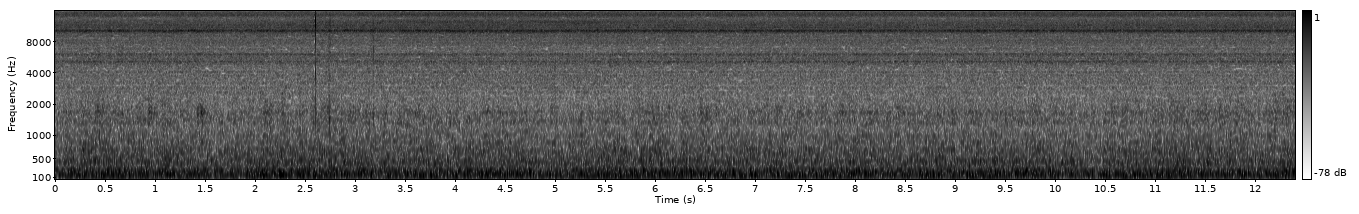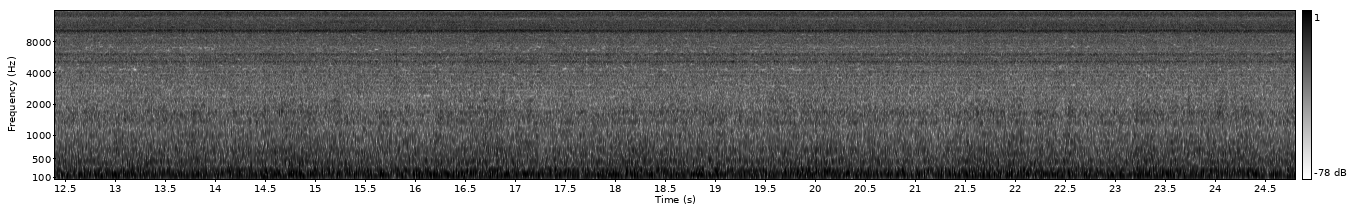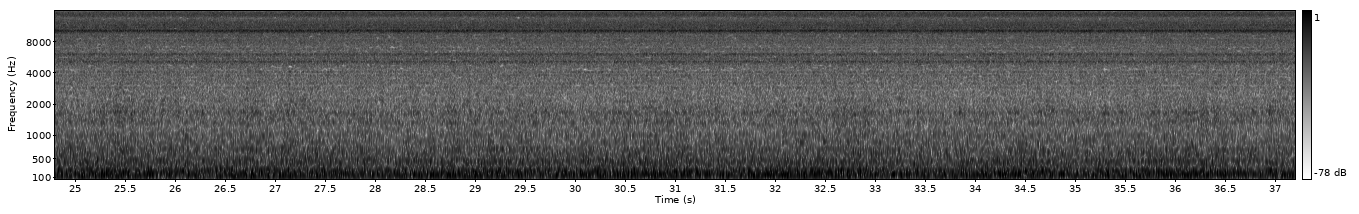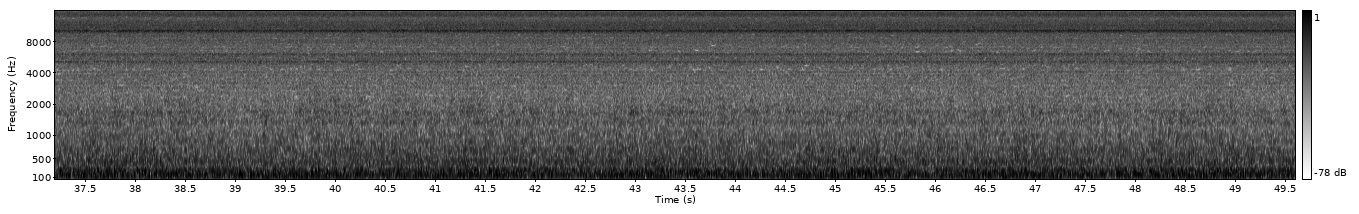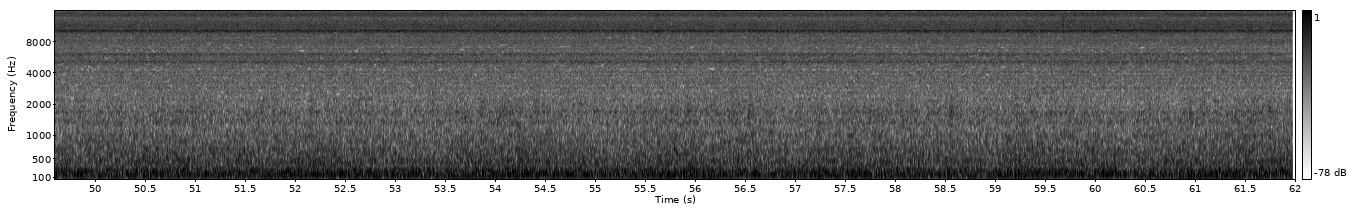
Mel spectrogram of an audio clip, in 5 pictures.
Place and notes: Pacific Heights, San Francisco, CA, USA - burning up!
A recording of a old heater, dank grubby basement/inlaw apt. low heating ducts everywhere... the film "Brazil"/ small space/ iphone app/ getting ready to leave for school/ inside the actual unit vent close to flames.
26 September 2012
